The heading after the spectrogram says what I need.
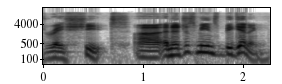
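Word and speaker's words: בראשית: it's called Genesis Genesis comes from a Hebrew word it's pronounced race sheet and it just means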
